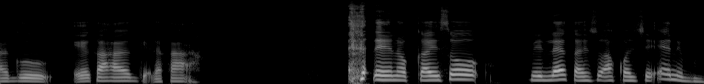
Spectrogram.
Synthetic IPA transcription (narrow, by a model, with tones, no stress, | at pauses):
a˨ɡo˨ | e˨ka˦ɡḛ˨ɗe˨ka˦a̰˨ | ɗe˨no˨kːa˨i˨so˦ | mi˨lːa˦jka˨jso˦a˨ko˨lt͡ʃɛ˨ʔe˦ni˨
